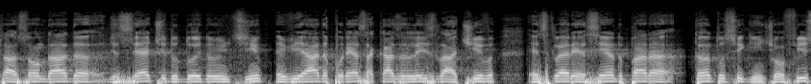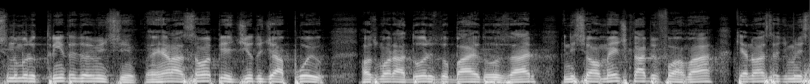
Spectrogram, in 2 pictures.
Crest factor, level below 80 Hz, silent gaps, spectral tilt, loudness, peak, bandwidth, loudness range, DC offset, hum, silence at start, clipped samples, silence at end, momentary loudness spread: 10 dB; -24 dBFS; none; -7 dB/octave; -13 LUFS; -2 dBFS; 12.5 kHz; 1 LU; under 0.1%; none; 0 s; under 0.1%; 0 s; 4 LU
